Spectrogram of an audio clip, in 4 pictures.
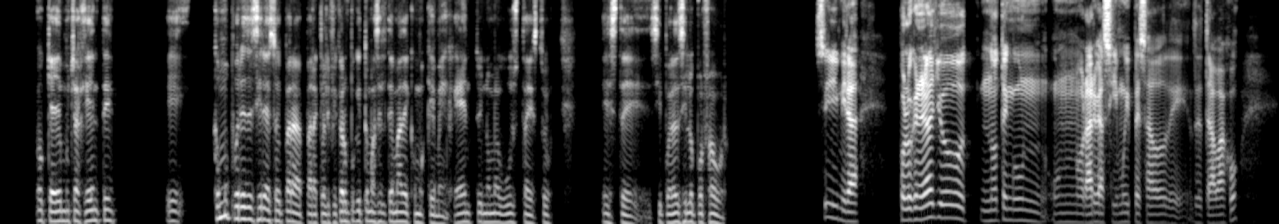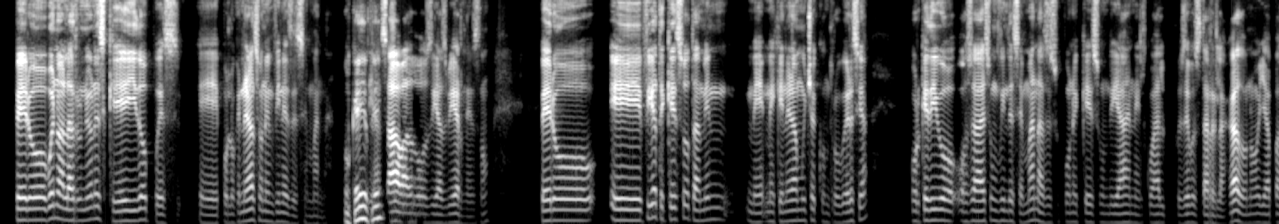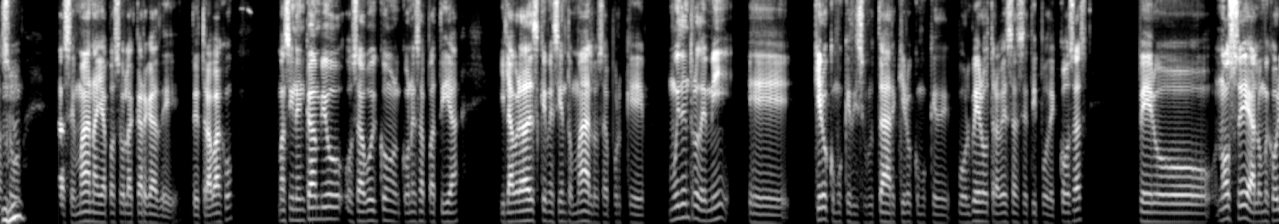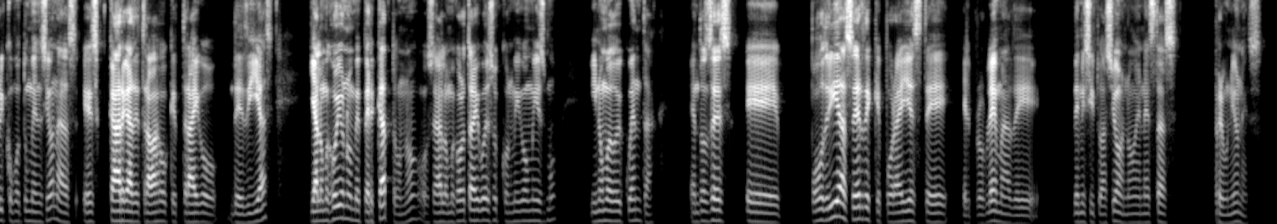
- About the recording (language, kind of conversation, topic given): Spanish, advice, ¿Cómo puedo manejar el agotamiento social en fiestas y reuniones?
- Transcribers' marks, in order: none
